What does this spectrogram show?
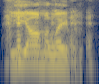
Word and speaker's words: Iamaleava: Get used to the pronunciation of Nico Iamaleava this season. Iamaleava, freshman quarterback.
